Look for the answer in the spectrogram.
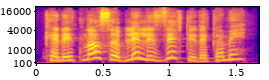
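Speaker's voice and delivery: plain reading voice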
